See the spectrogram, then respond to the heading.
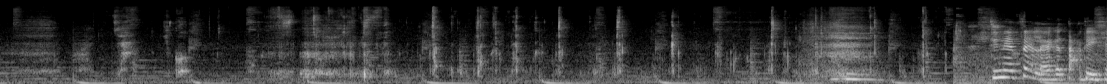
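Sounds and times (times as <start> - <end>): background music with deep beat: 0.0 - 11.0
biting and chewing seafood: 1.2 - 9.6.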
